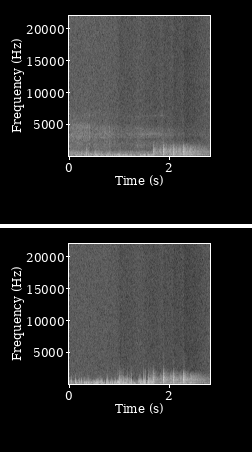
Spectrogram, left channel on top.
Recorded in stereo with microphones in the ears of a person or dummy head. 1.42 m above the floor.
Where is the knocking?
30° right (ahead or behind), 3 m.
